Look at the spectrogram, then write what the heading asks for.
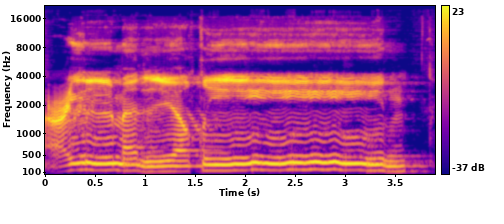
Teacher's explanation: تعلمون علم الیقین، علم عین کو درمیانی حلق سے ادا کریں، عین کے نیچے زیر ہے، اس کو واضح کریں گے۔ علم الیقین قاف کے نیچے بھلے ہی زیر ہے لیکن اس کے باوجود بھی قاف کو پر پڑھیں گے، کیونکہ قاف ان حروف میں سے ہے جو ہمیشہ پر پڑھے جاتے ہیں۔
